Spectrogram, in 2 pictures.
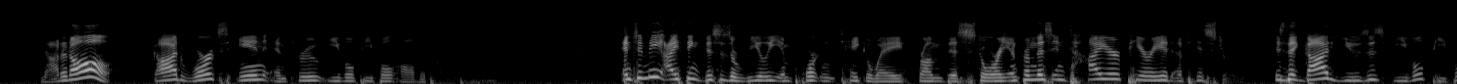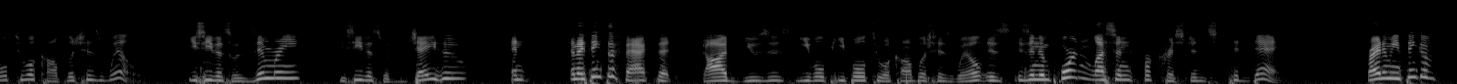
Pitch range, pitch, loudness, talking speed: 150-220 Hz, 180 Hz, -35 LUFS, 170 wpm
